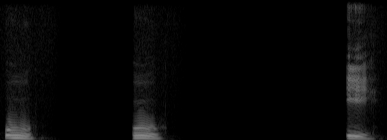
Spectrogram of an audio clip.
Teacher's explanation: संवृत स्वर के अंदर आपका जो मुख है वह न के बराबर खुला होगा।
